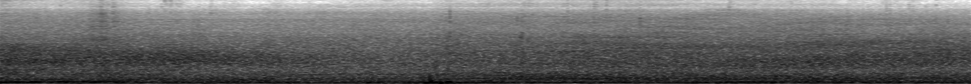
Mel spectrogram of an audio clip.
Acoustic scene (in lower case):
residential area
